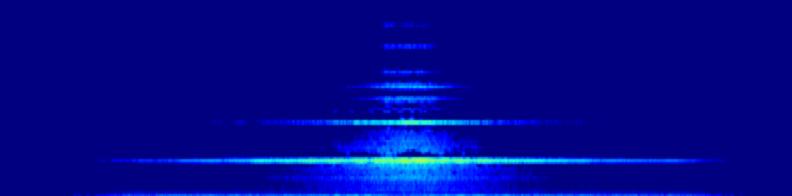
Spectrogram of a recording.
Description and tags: I created this shine sound effect after searching and searching for something like it, but obviously to no avail. So, I recreated it myself.
I do a lot of work with cinematic sound design!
